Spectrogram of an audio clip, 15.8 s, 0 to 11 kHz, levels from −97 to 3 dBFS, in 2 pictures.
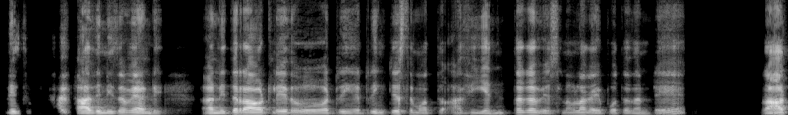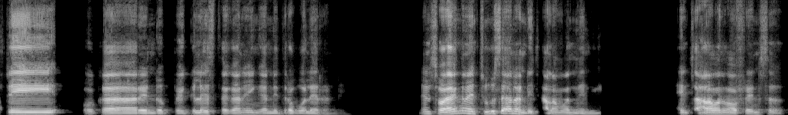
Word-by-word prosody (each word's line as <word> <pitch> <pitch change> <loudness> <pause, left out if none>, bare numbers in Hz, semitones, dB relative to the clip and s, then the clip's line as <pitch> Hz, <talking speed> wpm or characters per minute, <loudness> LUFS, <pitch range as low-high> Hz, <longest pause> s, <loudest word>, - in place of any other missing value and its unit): నిజమే. 125 - -6 0.2
అది 125 +2 +5
నిజమే 145 +4 -1
అండి. 105 -6 -8 0.5
ఆహ్, 120 - +3
నిద్ర 120 +6 -1
రావట్లేదూ 145 -1 +3 0.3
ఆహ్, - - -2
డ్రి 120 0 -8 0.2
డ్రింక్ 130 +3 -10
చేస్తే 140 +1 -4
మొత్తం 120 - -14
అది 130 - -15
ఎంతగా 120 +8 -3
వ్యసనంలాగా 135 +5 -8
అయిపోతదంటే 110 -5 -12 1.0
రాత్రి 160 0 +6 0.7
ఒక, 130 - -18 0.4
2 120 0 -2 0.2
పెగ్గులేస్తే 140 +5 -6
గాని 130 +5 -3
ఇంక 130 -2 -8
నిద్రపోలేరు. 110 -4 -7 0.9
నేను 180 0 -9
స్వయంగా 175 +7 +6
నేను 195 - -1
చూసానండి 195 - 0
చాలా 130 - -2
మందిని. 110 -5 -10 0.8
నేను - - -9
చాలా - - +5
మంది 170 -2 -1
మా 130 - -1
ఫ్రెండ్సు 135 +3 -8
130 Hz, 130 wpm, -21 LUFS, 120-145 Hz, 1.0 s, రాత్రి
